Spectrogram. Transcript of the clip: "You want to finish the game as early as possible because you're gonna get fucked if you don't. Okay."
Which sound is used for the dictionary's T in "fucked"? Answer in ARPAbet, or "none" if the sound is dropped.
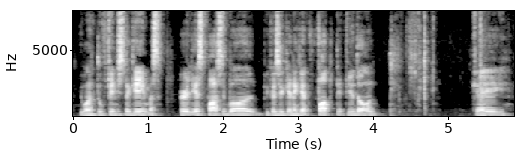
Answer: T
